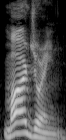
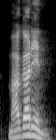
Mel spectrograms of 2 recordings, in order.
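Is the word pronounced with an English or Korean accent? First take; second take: English; Korean. First: It is said with an English pronunciation. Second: It is said as a Korean loanword. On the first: The speaker calls it right. "영어식으로 읽으면 margarine" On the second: The speaker calls it wrong. "우리는 이것을 어떻게 읽느냐면 마가린"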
